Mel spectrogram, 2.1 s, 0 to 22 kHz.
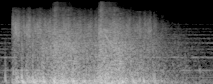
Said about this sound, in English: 3 Gatling guns aim at the harbor at a negative angle, firing 20mm armor-piercing rounds at 60 shots per second.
